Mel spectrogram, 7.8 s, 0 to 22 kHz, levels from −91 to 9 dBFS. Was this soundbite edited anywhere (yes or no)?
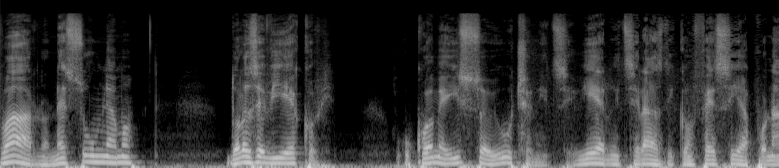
no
